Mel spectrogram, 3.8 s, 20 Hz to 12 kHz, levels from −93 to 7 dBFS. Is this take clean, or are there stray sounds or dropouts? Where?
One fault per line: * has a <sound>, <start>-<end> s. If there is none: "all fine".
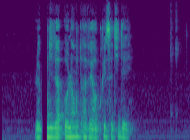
* has a dropout, 0.8-0.9 s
